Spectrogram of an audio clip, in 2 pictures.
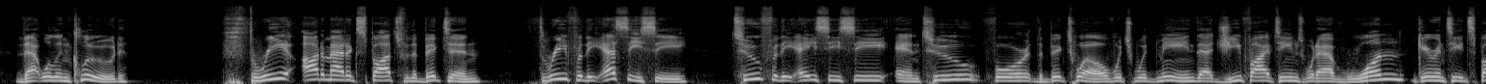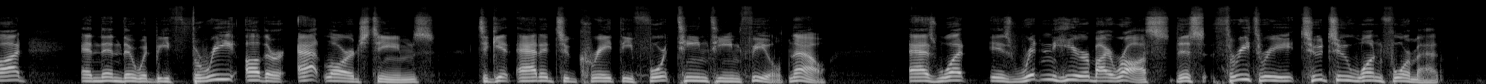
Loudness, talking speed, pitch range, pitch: -23 LUFS, 140 wpm, 140-185 Hz, 165 Hz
